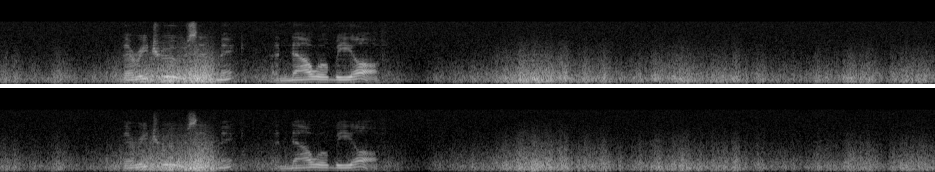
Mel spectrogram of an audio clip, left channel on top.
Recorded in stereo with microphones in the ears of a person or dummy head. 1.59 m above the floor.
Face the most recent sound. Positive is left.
turn(degrees=40)  # may be behind; listen again after turning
